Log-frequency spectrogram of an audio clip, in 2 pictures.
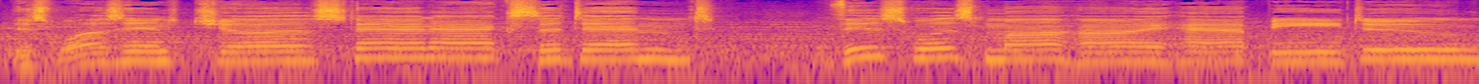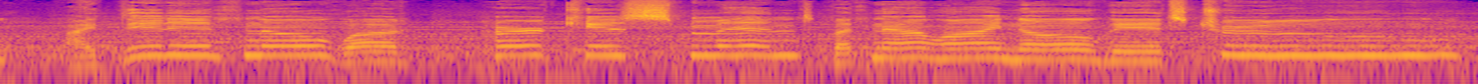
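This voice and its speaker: A man's voice: sits high, very slow, poor audio. Man playing a smitten starship officer, music behind. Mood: elated singing. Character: smitten male starship officer, a commanding superior. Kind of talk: fan audio drama acting with musical singing.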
